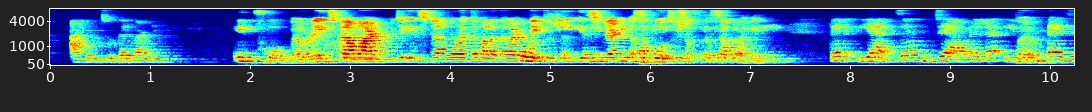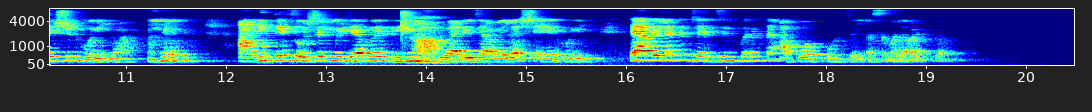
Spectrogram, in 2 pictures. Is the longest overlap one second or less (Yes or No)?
No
